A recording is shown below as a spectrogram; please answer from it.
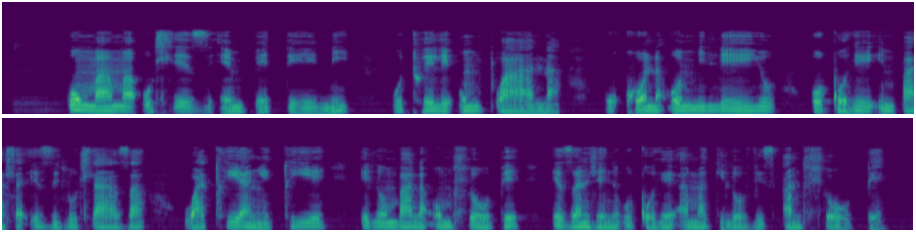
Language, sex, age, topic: North Ndebele, male, 25-35, health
